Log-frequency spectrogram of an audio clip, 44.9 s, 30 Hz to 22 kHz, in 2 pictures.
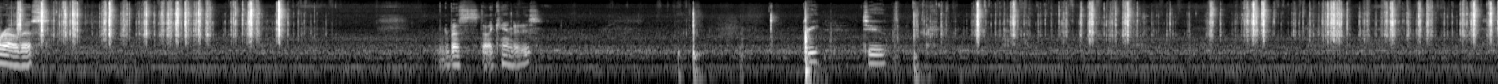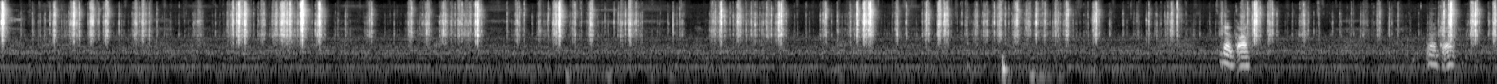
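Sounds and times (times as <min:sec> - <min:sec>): plastic puzzle cube clicking: 0:00.2 - 0:04.6, 0:14.1 - 0:44.9.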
